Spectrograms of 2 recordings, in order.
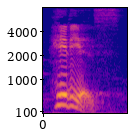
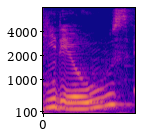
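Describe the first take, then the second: First: The ending is said with a weak 'uh' vowel. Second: The ending is said with a full 'o' vowel. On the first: The speaker calls it right. "é hideous" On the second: The speaker calls it wrong. "Não é hideous"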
